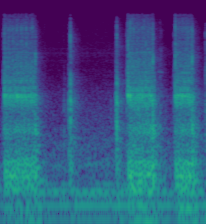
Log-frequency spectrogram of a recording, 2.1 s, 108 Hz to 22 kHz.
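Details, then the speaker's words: Arctic Cat ZL600 snowmobile, first crank after a top-end rebuild: short, buzzy starter chatter with no cranking. Owner suspects a loose connection or a dead battery and plans to bolt down a loose wire. "hey guess what we got a loose connection i think hear that we got a dead battery one or the other that could be one of the problems"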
